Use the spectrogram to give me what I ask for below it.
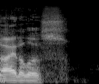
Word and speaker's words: Idolos: I'm going with Idolos. Because it starts with an I. It doesn't start with an E.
